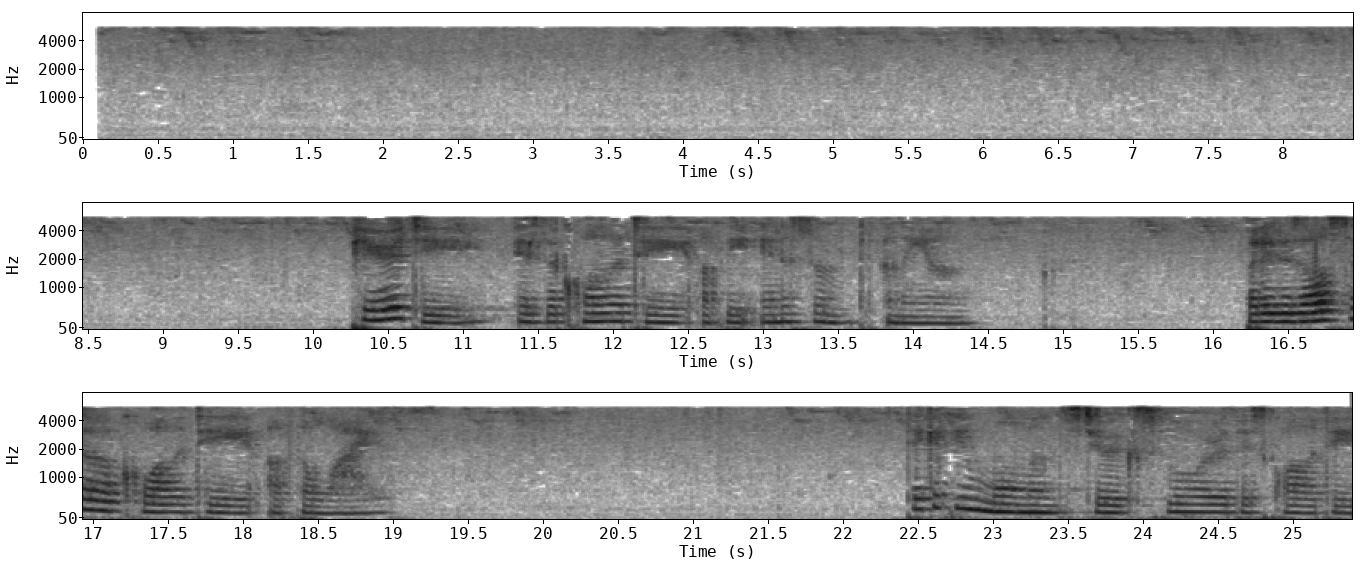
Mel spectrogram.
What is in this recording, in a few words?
Guided Meditation; Ocean Of Purity; Release Your Wings; Experiencing God Series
